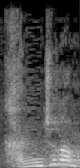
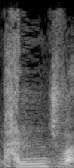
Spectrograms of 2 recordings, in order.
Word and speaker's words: 간주: 간주란 말은 발음을 잘해야 돼요. 반주 아니고 간주.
